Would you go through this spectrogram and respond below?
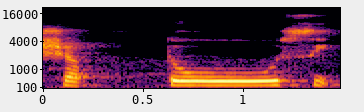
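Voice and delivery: "शक्तोऽसि" slow, with "तो" drawn long; stretched avagraha. Shown as a demonstration. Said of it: "त को लंबा stretch करना है".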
